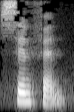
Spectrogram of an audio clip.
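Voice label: "synthon", English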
